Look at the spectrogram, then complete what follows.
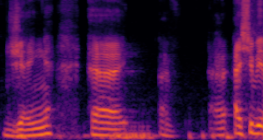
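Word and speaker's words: Dieng: plus i think georgie jang i believe it's pronounced jing uh i've i should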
